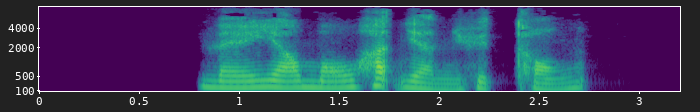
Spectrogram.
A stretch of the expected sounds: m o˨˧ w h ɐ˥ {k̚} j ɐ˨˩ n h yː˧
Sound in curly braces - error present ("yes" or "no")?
yes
